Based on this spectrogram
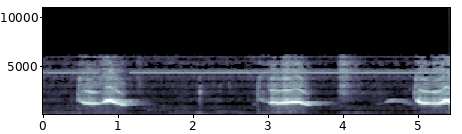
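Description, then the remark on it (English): Someone whistles an imitation of a koel's call: three separate phrases, each a clear, fairly high note that swoops up and then down, spaced by pauses of a second or more, with no talking. “And this kokila comes. And right at 4 o'clock he starts.”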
